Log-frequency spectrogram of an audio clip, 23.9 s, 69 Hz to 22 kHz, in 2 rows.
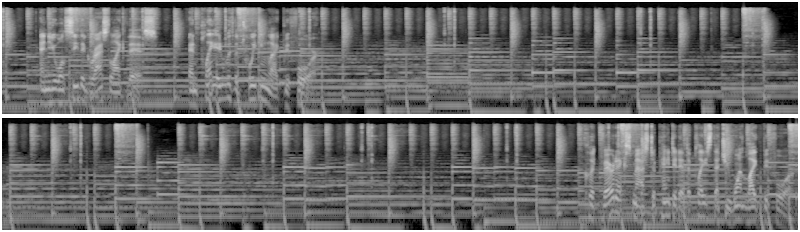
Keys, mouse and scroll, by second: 2.0-4.6 drag, 6.7-9.2 drag, 9.6-15.6 drag, 15.9-19.6 drag, 21.6 click, 23.4 click.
